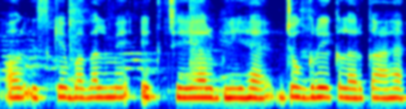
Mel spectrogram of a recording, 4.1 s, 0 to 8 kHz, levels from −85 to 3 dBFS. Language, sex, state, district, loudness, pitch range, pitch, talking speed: Hindi, female, Jharkhand, Deoghar, -13 LUFS, 215-230 Hz, 220 Hz, 190 wpm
